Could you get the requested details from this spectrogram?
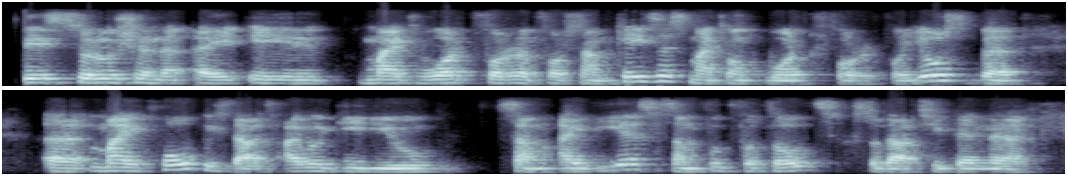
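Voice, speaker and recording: A man with an Italian accent speaks with lively intonation. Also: medium pitch for a man, moderate pace. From Italy. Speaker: software developer. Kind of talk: technical talk. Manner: halting, many fillers.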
